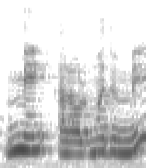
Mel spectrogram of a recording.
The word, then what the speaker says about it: mai: Il s'écrit avec 3 lettres, le M, le A et le I. Parce que le A et le I, ça fait le son A.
